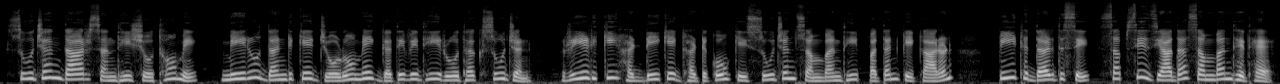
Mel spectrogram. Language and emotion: Hindi, neutral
